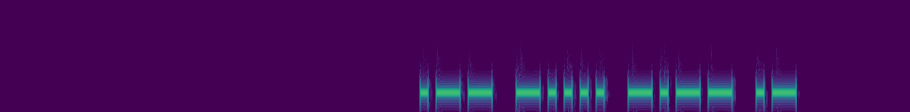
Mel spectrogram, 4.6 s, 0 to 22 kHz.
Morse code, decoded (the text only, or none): W6YA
